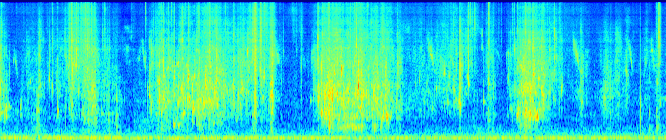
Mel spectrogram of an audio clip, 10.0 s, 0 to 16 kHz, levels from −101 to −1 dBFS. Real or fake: fake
